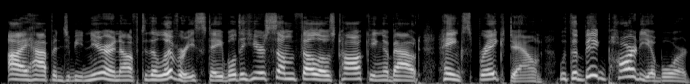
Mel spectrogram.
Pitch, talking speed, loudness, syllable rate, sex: 220 Hz, 200 wpm, -16 LUFS, 5.4 syllables/s, female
